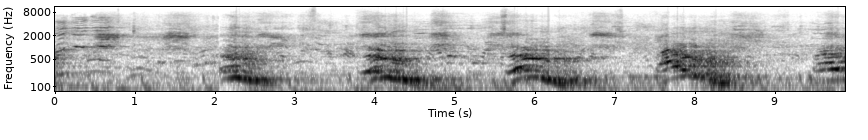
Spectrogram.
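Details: Royal Bengal tiger stuck in a cage, giving deep, rhythmic roars with a strong low rumble, one about every two seconds, while children and other people talk and play nearby.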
